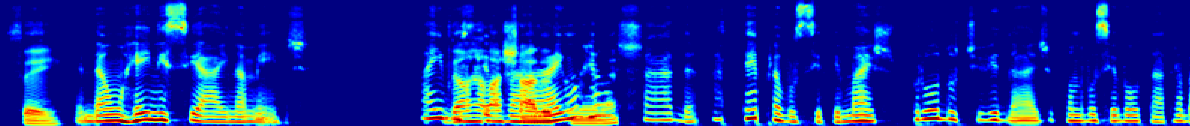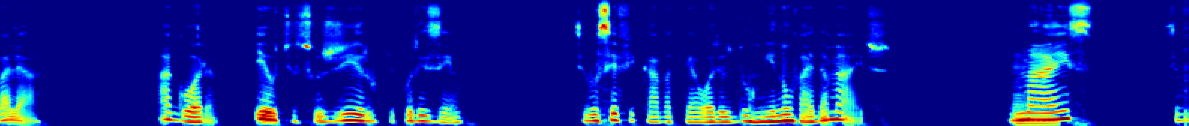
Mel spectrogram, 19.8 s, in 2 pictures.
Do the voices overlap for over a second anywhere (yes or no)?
yes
